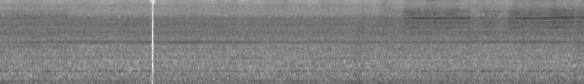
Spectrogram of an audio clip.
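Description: An S-Bahn commuter train runs through Warsaw in the Simrail train simulator, a steady loud rumble of wheels and motors with a brief dropout partway through and rising rail noise toward the end, with no speech.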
